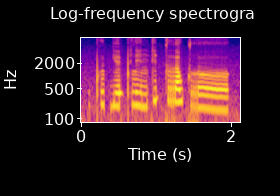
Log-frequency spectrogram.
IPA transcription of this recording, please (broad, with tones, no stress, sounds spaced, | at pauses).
pʰ ɯ˨˩ k̚ j e˨˩ ʔ pʰ l i˩˦ n k i˥˩ ʔ k r a˥˩ w k r ɤː˨˩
